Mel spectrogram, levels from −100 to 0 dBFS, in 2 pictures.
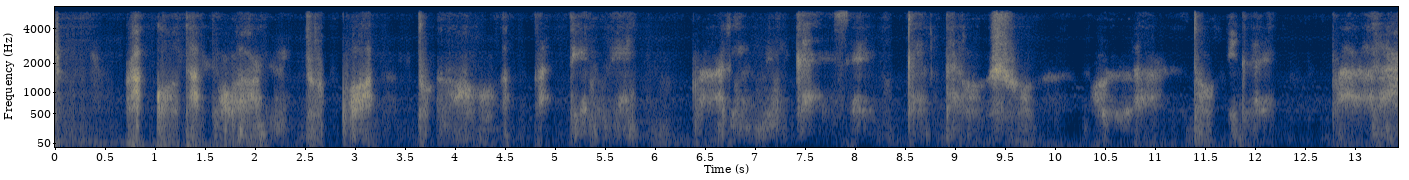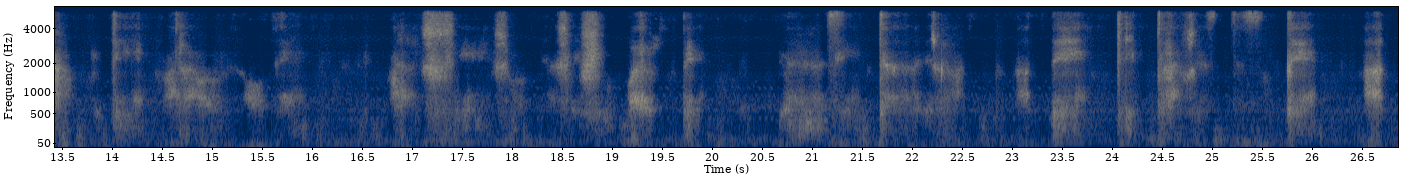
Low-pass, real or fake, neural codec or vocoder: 5.4 kHz; fake; codec, 16 kHz in and 24 kHz out, 0.8 kbps, FocalCodec, streaming, 65536 codes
